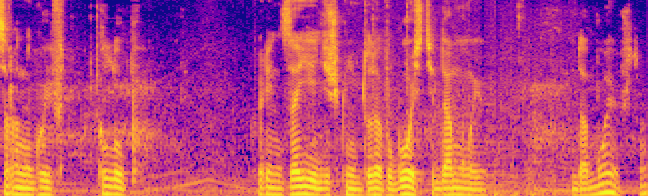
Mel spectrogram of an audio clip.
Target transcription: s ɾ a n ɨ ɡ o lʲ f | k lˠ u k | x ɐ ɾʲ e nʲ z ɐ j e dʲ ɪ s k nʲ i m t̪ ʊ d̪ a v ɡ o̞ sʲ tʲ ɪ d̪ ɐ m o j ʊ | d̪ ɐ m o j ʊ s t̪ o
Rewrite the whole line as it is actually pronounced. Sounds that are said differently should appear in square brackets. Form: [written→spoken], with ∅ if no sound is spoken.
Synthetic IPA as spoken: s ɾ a n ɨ ɡ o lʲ f | k lˠ u [k→p] | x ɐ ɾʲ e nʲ z ɐ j e dʲ ɪ [s→ʂ] k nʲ i m t̪ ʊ d̪ a v ɡ o̞ sʲ tʲ ɪ d̪ ɐ m o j ʊ | d̪ ɐ m o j ʊ [s→ʂ] t̪ o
